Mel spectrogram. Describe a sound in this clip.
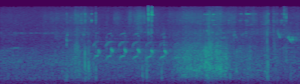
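A rolled sleeping mat rustles as a man handles it.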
